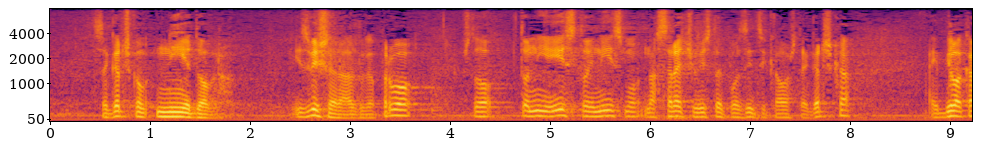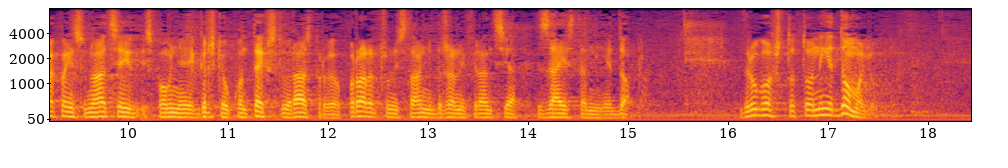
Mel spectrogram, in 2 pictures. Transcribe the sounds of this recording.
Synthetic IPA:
saɡr̩t͡ʃko̞mnijed̪o̞bɾo | ḭzʋiʃeɾaːzlˠoɡapr̩ʋo̞ | ʃt̪o̞ | t̪o̞ːnije̞ist̪o̞iniːsmo̞nasɾe̞t͡ɕuuist̪o̞jpo̞ziːt̪siikao̞ʃt̪o̞je̞ɡr̩t͡ʃka | a̰ibiːlo̞kakʋainsunaːt̪sijaspo̞miɲajeɡr̩t͡ʃkeuko̞nt̪e̞kst̪uɾaːspɾaʋeopɾo̞ɾat͡ʃunist̪aːɲud̪r̩ʒaːʋnixfinant̪sija | zajist̪anijed̪o̞bɾo | d̪ɾuɡo̞ʃt̪o̞t̪o̞ːniːje̞d̪o̞moʎṵ

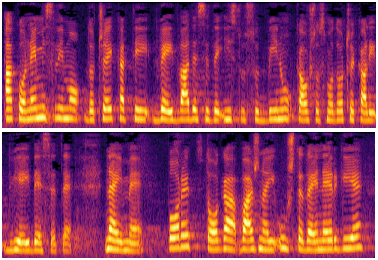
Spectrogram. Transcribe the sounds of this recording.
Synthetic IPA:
ako̞ne̞mislimo̞d̪o̞t͡ʃekat̪id̪ʋeid̪ʋaːd̪eset̪eʔist̪usud̪binukaoʃt̪o̞smo̞d̪o̞t͡ʃekalid̪ʋije̞id̪e̞set̪e̞ | naime̞ | po̞ɾed̪ːo̞ɡaʋaːʒnaiʔuʃt̪e̞d̪aene̞ɾɡije̞

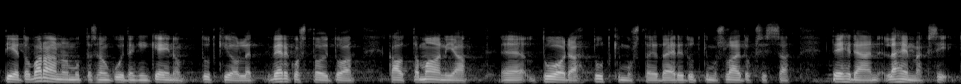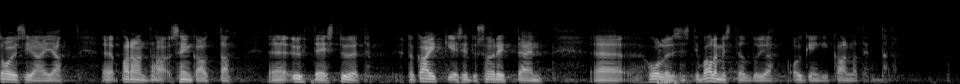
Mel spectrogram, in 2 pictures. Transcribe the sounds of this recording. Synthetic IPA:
t̪iet̪oʋɑɾɑnːonmut̪ːɑseoŋkuit̪eŋkiŋkeinot̪ut̪kiolːeʋerkost̪oit̪oɑ | kɑut̪ːɑmɑːnjɑ | t̪uodɑt̪ut̪kimust̪ɑjot̪ɑeɾit̪ut̪kimuslɑit̪oksisːɑ | t̪ehdæːnlæɦemːæksit̪oisiɑːjjɑ | pɑɾɑnt̪ɑ̰ːseŋkɑut̪ːɑ | ʔyht̪eist̪yøt̪æ̥ | yht̪ækɑikːiesit̪ysoeɾit̪ːæinː | huolelːisest̪iʋɑlmist̪elt̪ujɑʔo̰ikeːŋkikɑnːɑt̪e̥t̪ːɑ̥ʋɑ̥

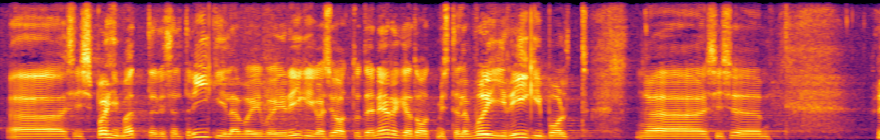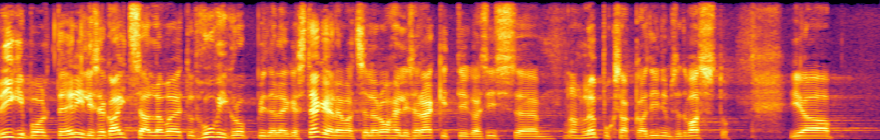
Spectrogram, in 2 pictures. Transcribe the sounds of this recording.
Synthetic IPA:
sispɤɦimɤt̪ːe̞lise̞lt̪ˑriːɡ̥ile̞vɤjvɤjɾiːɡ̥iɡ̥ɑs̬e̞o̞t̪ˑːud̪e̞ne̞rɡ̥iɑt̪o̞ːt̪ˑmist̪e̞le̞vɤjɾiːɡ̥ipo̞ːlt̪ˑ | sis | riːɡ̥ipo̞ːlt̪ːˑe̞ɾilis̬e̞kɑjt̪seɑlːɑvɤet̪ːud̪̥ɦuviɡɾupːid̪̥e̞le̞ke̞st̪e̞ɡ̥e̞le̞vɑd̪̥se̞lːe̞ɾo̞ɦe̞lis̬e̞ɾækːˑit̪ːˑiɡɑsisno̞ɦlɤpːuksɑkːɑvɑd̪inʲimes̬e̞d̪vɑst̪ṵ | jɑ

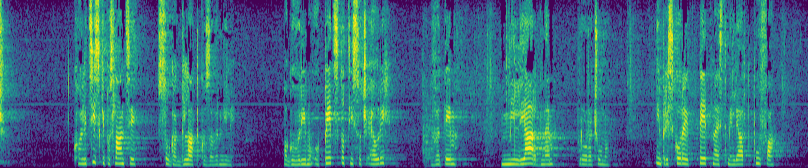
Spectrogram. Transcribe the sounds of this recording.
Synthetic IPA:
kʰɔalit̪siːskipɔslaːnt̪si | sɔɡaɡlat̪kɔzaʋəɾniːli | paɡɔʋɔɾiːmɔʔɔpeːt̪st̪ɔt̪iːsɔt͡ʃewɾix | ʋət̪eːm | miljaɾd̪nɛm | pɾɔɾat͡ʃuːnu | inpɾiskɔːɾajpeːt̪najst̪miljaɾt̪puːfa

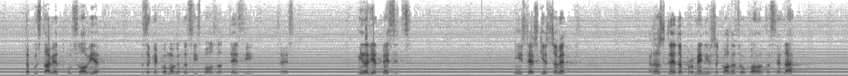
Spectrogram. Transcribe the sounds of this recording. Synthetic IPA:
d̪ɐpost̪avʲjət̪ʊslˠɔviə | zɐkɐkvɔmɔɡəd̪ːɐsɛispɔlˠzvɐt̪ːɛzi | sɾɛt̪st̪vɐ | minəlijət̪mɛsɛt̪s | minist̪ɛɾfskijət̪sɐvɛt̪ | ɾɐzɡlɛd̪əpɾomɛnivzɐkɔnəzɐokɔlˠnət̪əsɾɛd̪a

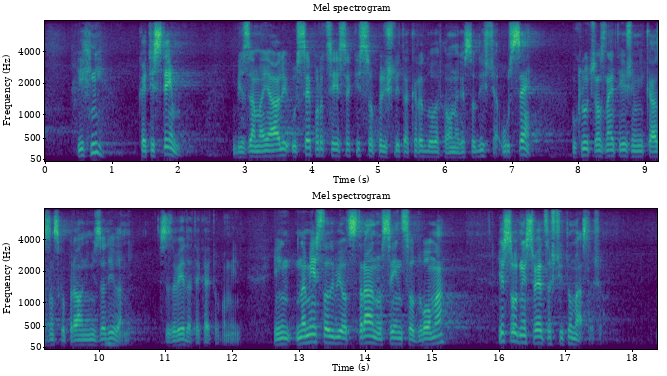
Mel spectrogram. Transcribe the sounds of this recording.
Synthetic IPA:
jixni | kajt̪ist̪em | bizamajaːliʔusɛpɾɔt̪sesɛkisɔpɾiʃlit̪akɾat̪̚d̪ɔʋəɾxɔwnɛɡasɔd̪iʃt͡ʃa̰ʔusɛ | uklʲuːt͡ʃnɔznajt̪eːʒjimikaːzənskɔpɾʔawnimizad̪eːʋa̰mḭ | sɛzaʋeːd̪at̪ɛkajt̪o̰pɔ̰mʔḛːni | inːamest̪ɔd̪abiɔt̪st̪ɾaːnusent̪sɔd̪ʋoːma | jɛsoːd̪nisʋɛːt̪zaʃt͡ʃit̪uma̰ːslɛ̰ʃə̰w

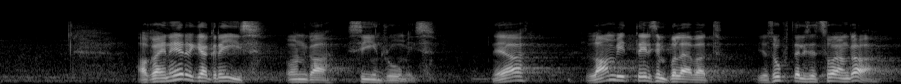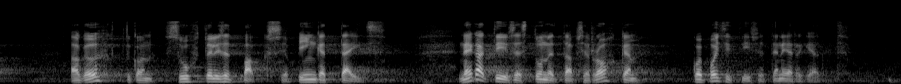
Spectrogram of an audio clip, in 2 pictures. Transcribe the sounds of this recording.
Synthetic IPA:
ɑ̰ɡ̥ɑe̞ne̞rɡ̥iɑkriːso̞nkɑsiːnruːmḭs | jɑ | lɑmbid̪̚ːelsimpɤle̞vɑd̪̥jɑsuht̪e̞lis̬et̪so̞eonkɑː | ɑɡ̥ɑɤht̪uko̞nsuht̪e̞lis̬e̞t̪̚pɑ̰ksjɑpiŋɡ̥e̞t̪ːæjs | ne̞ɡ̥ɑt̪ːˑiːvse̞st̪ːunːe̞t̪ːˑɑb̥sero̞hke̞m | kujpo̞sʲit̪ːˑiːv̥se̞t̪ːˑe̞ne̞rɡ̥ḭɑ̰t̪ːˑ

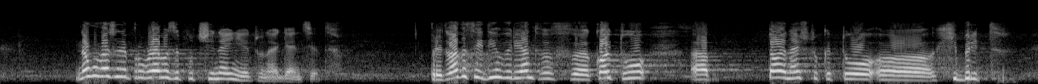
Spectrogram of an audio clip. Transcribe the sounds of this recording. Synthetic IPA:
mnɔɡʊvaʒɛnɛpɾoblɛməzɐpot̪̚t͡ʃinɛniɛt̪onɐ̰ːɡʲɛ̰nt̪sijət̪ə̥ | pɾɛd̪lˠaɡəsɛːd̪invəɾiant̪vəfkɔjt̪ʊ | t̪ɔɛnɛʃt̪okɐt̪ɔ | xibɾit̪

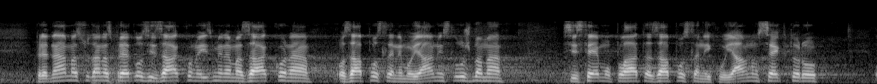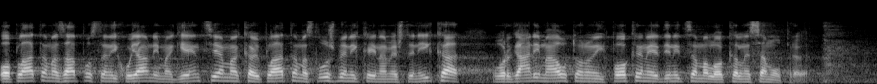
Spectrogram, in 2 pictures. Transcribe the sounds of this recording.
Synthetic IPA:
pɾe̞d̪namasud̪anaspɾeːd̪lˠozizaːko̞no̞izmje̞namazaːko̞na | o̞zapo̞sle̞nimojaːʋnimslˠuʒbama | sist̪e̞ːmuplˠaːt̪azapo̞sle̞nixujaːʋno̞mse̞kt̪o̞ɾu | o̞plˠaːt̪amazapo̞sle̞nixujaːʋnimaɡe̞nt̪sijamakaoiplˠaːt̪amaslˠuʒbe̞nikainame̞ʃt̪e̞niːkauoɾɡaːnimaaut̪o̞nomnixpo̞kɾe̞najed̪init̪samalo̞kalne̞samoṵpɾa̰ʋe̞̰

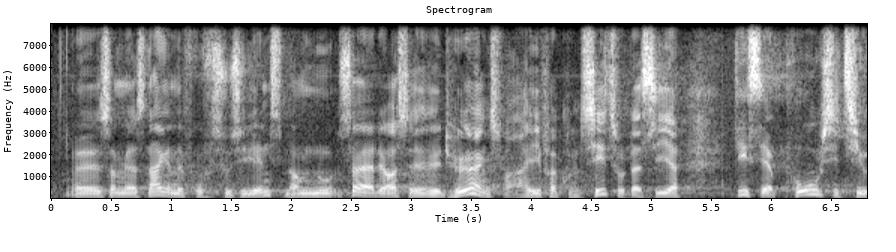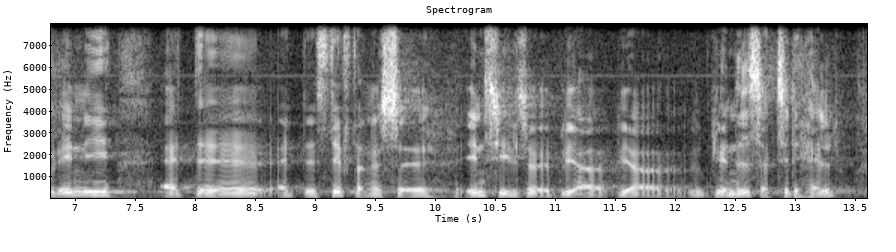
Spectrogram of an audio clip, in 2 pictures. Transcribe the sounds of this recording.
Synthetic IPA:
sɒ̽mjɑ̈ɪsnɑ̈ɡ̥ð̩ˠmefʁususijensn̩ɒ̽mnusɒ̽æɐd̥e̝ɒ̽səe̝d̥ɦøːeŋsʋɑ̰̈hifʁɑ̈kʰonsit͡sʰo̝d̥ɑ̈siːɐ | d̥ise̝ɐ̰pʰo̝ːsit͡sʰiʊd̥e̝n̰i | ʔæd̥øæd̥sd̥e̝fd̥ɐnəsøe̝nsḭːl̩səb̥liɐ̰b̥liɐ̰b̥liɐne̝ð̞ˠsæd̥̚t͡sʰe̝ld̥e̝ɦæl

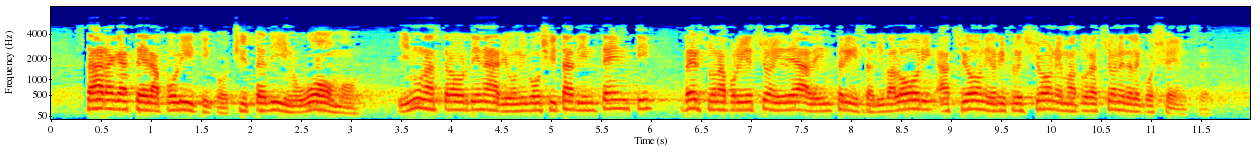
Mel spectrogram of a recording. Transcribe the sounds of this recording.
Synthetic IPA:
saɾaɡat̪ːɛːɾapoliːt̪ikot͡ʃit̪ːad̪iːnʊwɔːmo̰ | inunast̪ɾaord̪inaːɾjaunivot͡ʃit̪ad̪iːnt̪ɛnt̪i | vɛrsʊunapɾojɛt̪sːjɔːneid̪eaːleint̪ɾisad̪ivalɔːɾiʔat̪sːjɔːniriflesːjɔːniɛmːat̪uɾat̪sːjɔːnɪd̪elːekoʃːɛ̰nt̪sḛ

